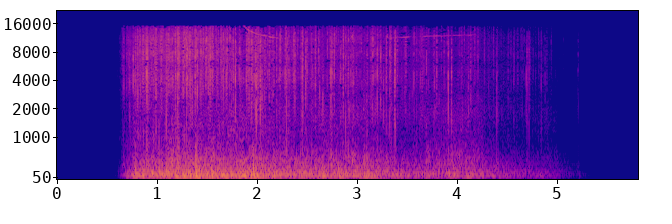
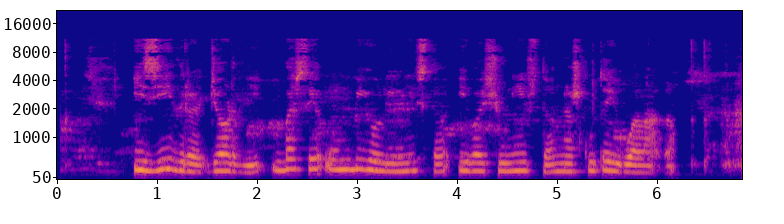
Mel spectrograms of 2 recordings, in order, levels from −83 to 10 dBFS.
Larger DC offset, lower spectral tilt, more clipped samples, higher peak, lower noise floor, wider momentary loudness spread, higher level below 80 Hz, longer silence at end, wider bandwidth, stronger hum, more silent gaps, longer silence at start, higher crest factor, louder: neither; second, -3.5 dB/octave vs -5 dB/octave; neither; first, -4 dBFS vs -8 dBFS; first, -68 dBFS vs -49 dBFS; first, 21 LU vs 12 LU; first, -36 dBFS vs -72 dBFS; first, 0.95 s vs 0 s; first, 15.5 kHz vs 11.5 kHz; neither; neither; first, 0.65 s vs 0.05 s; first, 24 dB vs 16 dB; about the same, -25 LUFS vs -24 LUFS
